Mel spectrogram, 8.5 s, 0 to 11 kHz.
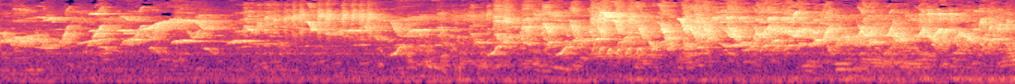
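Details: Greater green leafbird in a Sunday songbird competition in Banten, 11 February 2024, pouring out fast, dense, tumbling whistles and chatters without pause, amid overlapping birds and background voices.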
